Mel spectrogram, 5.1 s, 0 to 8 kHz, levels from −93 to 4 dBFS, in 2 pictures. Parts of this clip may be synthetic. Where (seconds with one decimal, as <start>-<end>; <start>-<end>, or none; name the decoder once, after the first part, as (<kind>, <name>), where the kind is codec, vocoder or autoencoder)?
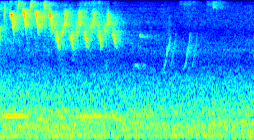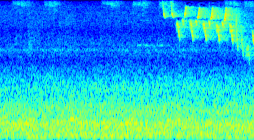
0.4-1.7 (autoencoder, DAC-VAE)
